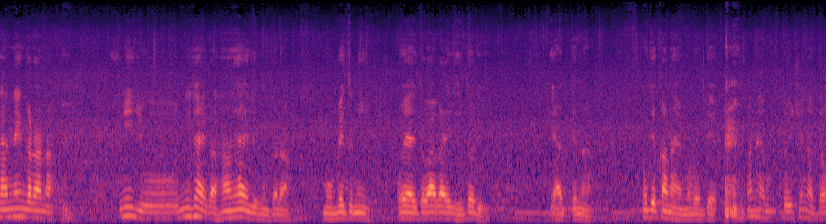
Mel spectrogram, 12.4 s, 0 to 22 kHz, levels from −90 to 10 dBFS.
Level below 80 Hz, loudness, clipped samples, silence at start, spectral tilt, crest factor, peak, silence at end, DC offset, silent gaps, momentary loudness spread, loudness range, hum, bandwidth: -52 dBFS; -21 LUFS; under 0.1%; 0 s; -5 dB/octave; 18 dB; -4 dBFS; 0 s; under 0.1%; none; 15 LU; 4 LU; none; over 20 kHz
